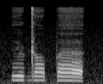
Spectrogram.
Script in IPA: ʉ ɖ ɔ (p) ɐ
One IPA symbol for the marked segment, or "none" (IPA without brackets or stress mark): p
